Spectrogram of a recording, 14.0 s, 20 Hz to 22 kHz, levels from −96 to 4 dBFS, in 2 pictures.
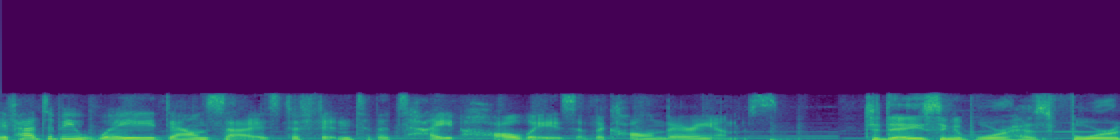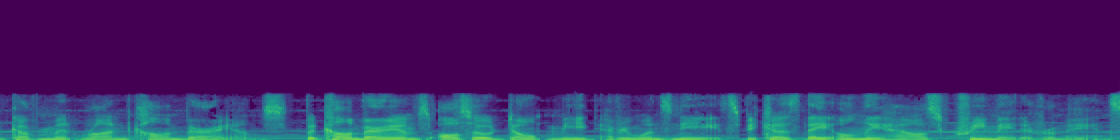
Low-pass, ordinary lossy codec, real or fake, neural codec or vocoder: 7.2 kHz; AAC, 48 kbps; real; none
